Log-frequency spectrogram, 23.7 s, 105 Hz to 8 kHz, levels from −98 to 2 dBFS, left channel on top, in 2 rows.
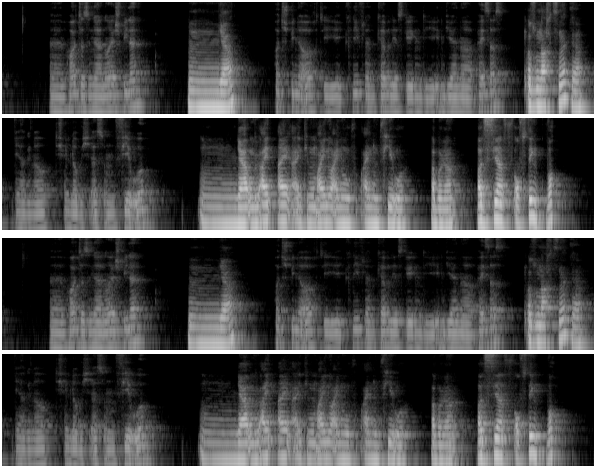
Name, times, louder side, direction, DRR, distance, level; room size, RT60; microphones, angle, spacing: voice 1, 1.0-2.8 5.5-10.0 12.1-14.8 20.7-21.0, equal, 25° left, 1.8 m, -46 dB
voice 2, 3.7-4.7 10.5-11.7 15.8-20.0 20.4-20.9 21.4-22.9, left 5 dB, 65° left, 0.4 m, -30 dB
18.0 x 9.9 x 2.4 m
head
